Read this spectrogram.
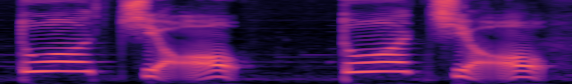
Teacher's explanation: So that's DUO first tone, JIU third tone.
